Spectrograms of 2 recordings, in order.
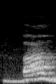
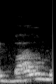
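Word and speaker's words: balm: होता है भिक्षा और बाम बाम मतलब मरहम होता है लेकिन इस एल का उच्चारण हम नहीं करेंगे बालम नहीं बोलेंगे बाम बोलेंगे बाम मतलब मरहम अब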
